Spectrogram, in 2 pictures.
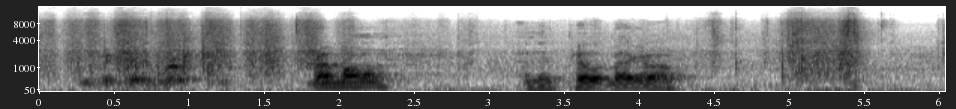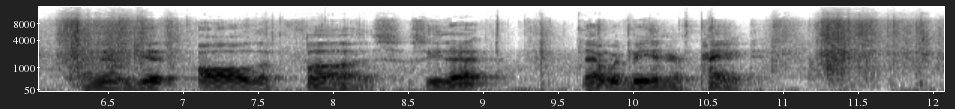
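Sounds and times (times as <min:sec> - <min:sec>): hands rubbing tape on roller: 0:00.0 - 0:03.0, 0:04.4 - 0:07.7, 0:10.9 - 0:12.0.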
